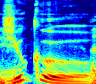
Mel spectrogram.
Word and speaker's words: Njoku: I'm going to take Njoku, however the fuck you say his name. Njoku.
